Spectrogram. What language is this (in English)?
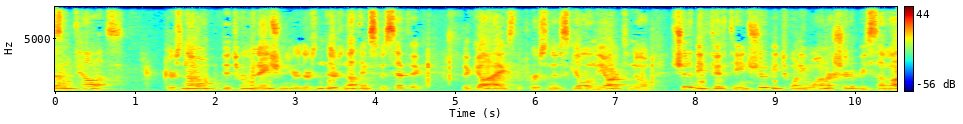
English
